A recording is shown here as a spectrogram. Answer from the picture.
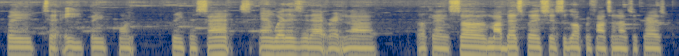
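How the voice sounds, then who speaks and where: Over music in the background, a quiet man with a fairly low pitch talks in a dry, close sound with no echo, his loudness very even and his intonation fairly even. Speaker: gaming commentator. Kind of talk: live gameplay commentary.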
